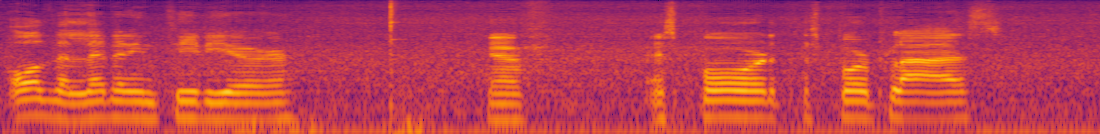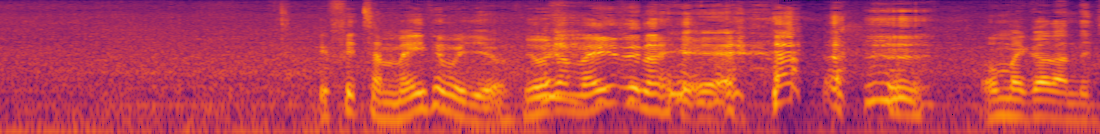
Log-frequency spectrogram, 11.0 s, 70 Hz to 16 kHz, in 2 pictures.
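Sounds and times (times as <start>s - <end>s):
car cabin hum and hiss: 0.0s - 11.0s.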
